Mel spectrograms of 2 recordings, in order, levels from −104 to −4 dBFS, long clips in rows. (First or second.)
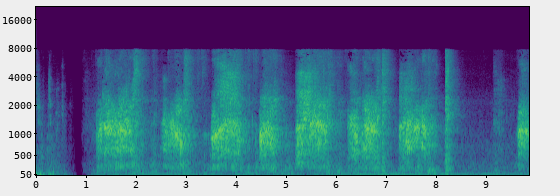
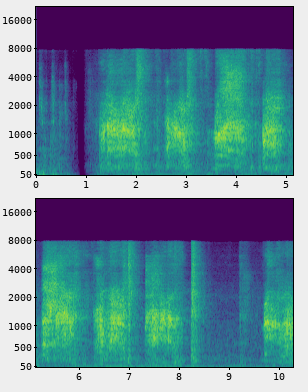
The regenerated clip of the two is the second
